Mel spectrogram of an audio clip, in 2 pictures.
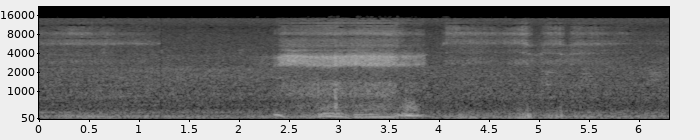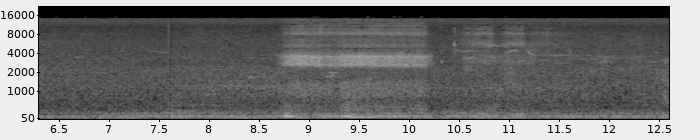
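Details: Dog snoring: two rattling, fluttering snores on in-breaths about six seconds apart, roughly ten breaths a minute, over steady low room noise.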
